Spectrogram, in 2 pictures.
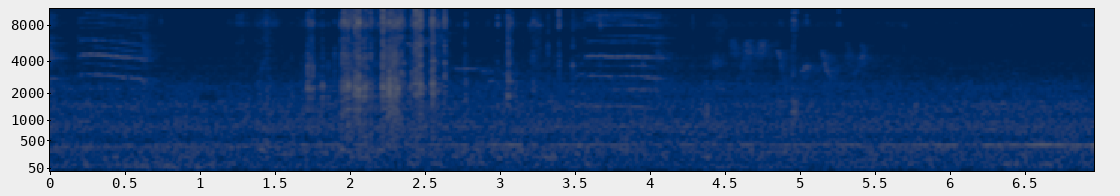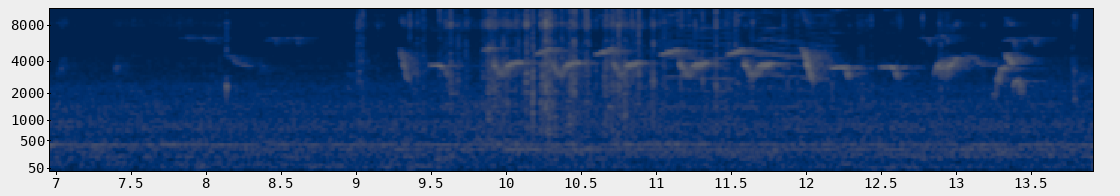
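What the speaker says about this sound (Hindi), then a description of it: "हर प्रकार की चिड़िया" Several kinds of birds chirp and call in a forest, a scattered mix of bright tweets and trills that builds into a busier, denser chorus toward the end, with no one talking.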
